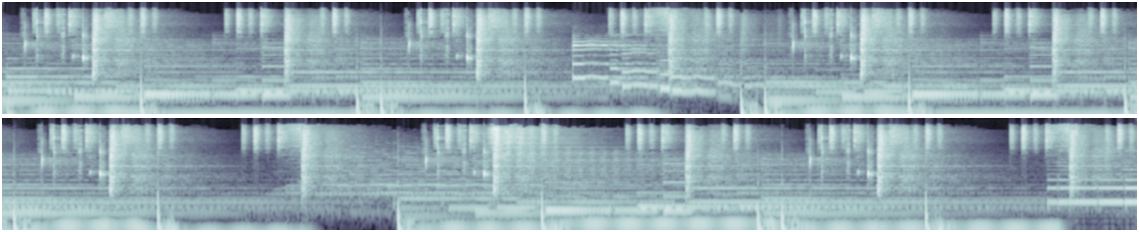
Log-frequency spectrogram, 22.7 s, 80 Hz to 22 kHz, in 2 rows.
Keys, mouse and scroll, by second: 1.3-6.5 typing, 8.5-13.4 typing, 9.6 ctrl+space, 13.6 Return, 15.7-22.7 drag.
